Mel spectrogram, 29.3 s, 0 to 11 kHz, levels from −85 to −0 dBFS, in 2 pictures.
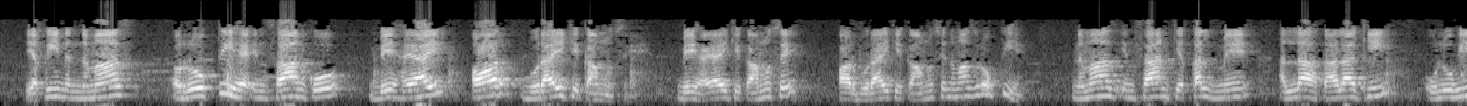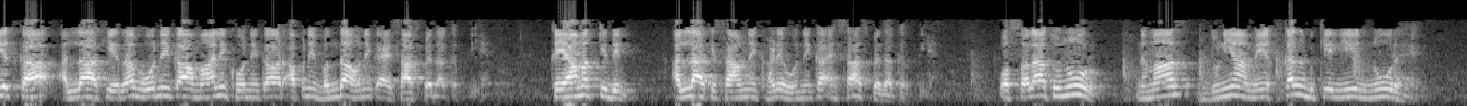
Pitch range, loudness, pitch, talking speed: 185-225 Hz, -13 LUFS, 200 Hz, 155 wpm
